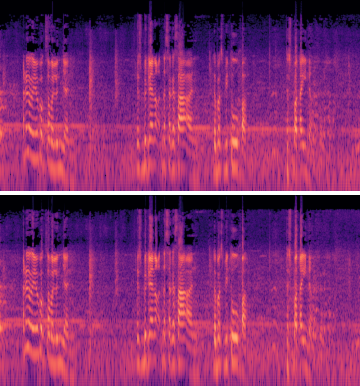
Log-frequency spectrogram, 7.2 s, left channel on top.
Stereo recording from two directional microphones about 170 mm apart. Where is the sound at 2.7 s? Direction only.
30° right (ahead or behind).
